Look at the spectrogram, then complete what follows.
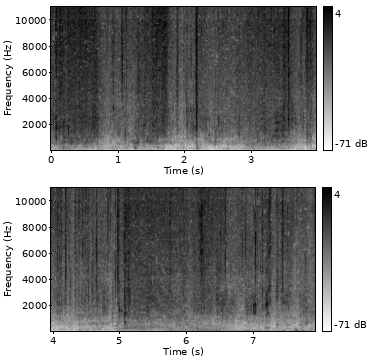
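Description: Asian elephants walking along a muddy track, their heavy footsteps squelching and slapping in wet mud.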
